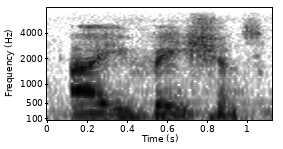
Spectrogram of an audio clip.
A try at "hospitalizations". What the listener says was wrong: It's a z sound here. Z. That's a hard word. Many syllables to that.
